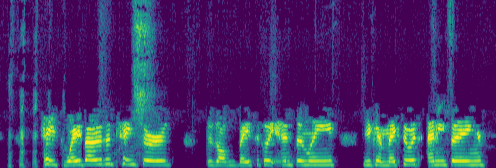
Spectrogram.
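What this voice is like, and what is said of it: Minnesota accent. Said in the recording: “I love her accent. ... I love a Minnesota accent.”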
